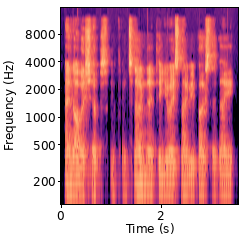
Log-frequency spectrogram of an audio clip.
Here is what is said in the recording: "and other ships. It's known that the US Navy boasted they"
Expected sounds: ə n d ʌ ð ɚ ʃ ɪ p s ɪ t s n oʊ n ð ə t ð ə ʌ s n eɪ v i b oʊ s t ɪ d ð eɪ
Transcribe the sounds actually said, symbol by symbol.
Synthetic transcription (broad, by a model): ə n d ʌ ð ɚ ʃ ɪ p s ɪ t s n oʊ n ð ə t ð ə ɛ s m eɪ b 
